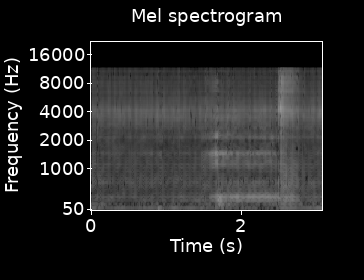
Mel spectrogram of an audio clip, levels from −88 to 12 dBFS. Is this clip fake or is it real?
fake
